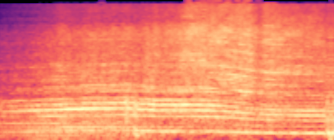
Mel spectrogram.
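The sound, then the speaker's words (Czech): Two Yamaha racing motorcycles, ridden by Valentino Rossi and Jorge Lorenzo in testing, scream around the Masaryk circuit in Brno, their high-pitched engine whine rising and dipping as they rev through the gears, loud and continuous for a few seconds with no voices. “Na dráze brněnského okruhu se zatím prohánějí jen dva jezdci, Valentino Rossi a Jorge Lorenzo.”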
